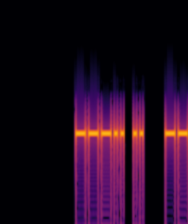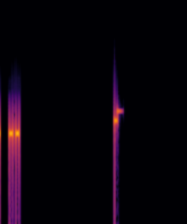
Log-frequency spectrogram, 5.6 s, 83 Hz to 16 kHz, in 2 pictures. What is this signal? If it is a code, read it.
Morse code, heard as a keyed tone, about 25 wpm, 700 Hz. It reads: 8I MI
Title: Winter Field Day Exchanges Encore 25wpm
